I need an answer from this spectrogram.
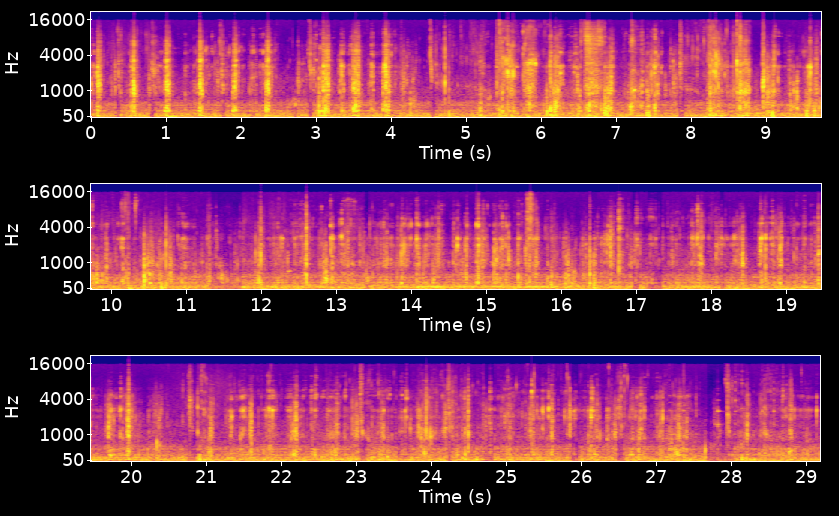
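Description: Close-miked eating sounds: biting into and chewing a kielbasa sausage, a quick, uneven run of sharp, wet mouth clicks.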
